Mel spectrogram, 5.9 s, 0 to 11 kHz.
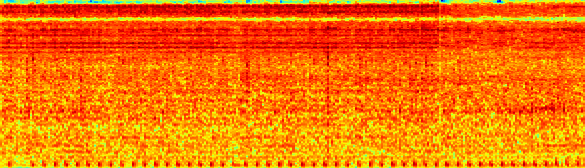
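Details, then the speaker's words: Cub Cadet 1211 with Kohler engine, new Cyclops 30mm hydrostatic transmission, after cam adjustment with one wheel on: even, steady thumping about three beats a second with no stumble; no more creep, running normally. "can see we no longer have any creep in it."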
